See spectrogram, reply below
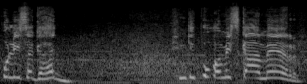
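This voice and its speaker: A man's voice: very high voice, normal speed, background noise. A Filipino man acting in a radio drama as a polite, naive young husband, anxious and stammering. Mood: nervous, pleading. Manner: hesitant, stammering, respectful.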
